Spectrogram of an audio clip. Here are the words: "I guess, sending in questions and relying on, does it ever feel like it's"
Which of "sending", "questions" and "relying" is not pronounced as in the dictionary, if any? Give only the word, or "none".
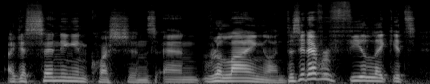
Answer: none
